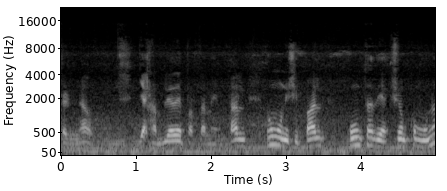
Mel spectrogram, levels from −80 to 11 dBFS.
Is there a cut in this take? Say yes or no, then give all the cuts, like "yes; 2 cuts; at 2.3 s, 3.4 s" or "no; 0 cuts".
yes; 2 cuts; at 1.2 s, 2.8 s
